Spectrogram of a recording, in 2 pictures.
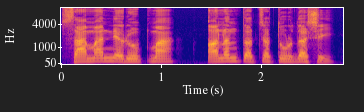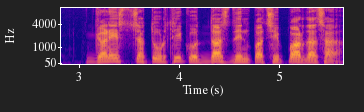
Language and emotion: Nepali, neutral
